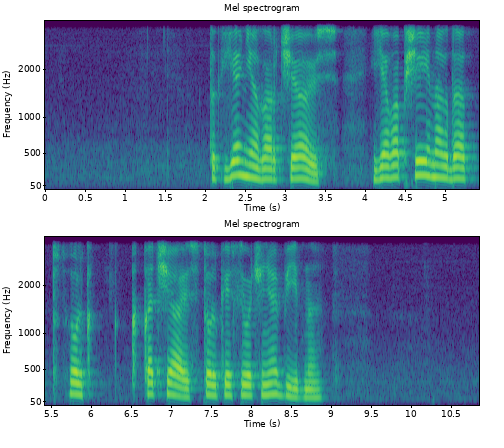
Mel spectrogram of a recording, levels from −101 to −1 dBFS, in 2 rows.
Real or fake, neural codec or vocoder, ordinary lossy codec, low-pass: real; none; none; 3.6 kHz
